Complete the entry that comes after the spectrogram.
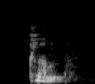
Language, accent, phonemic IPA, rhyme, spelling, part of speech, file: English, Southern England, /klɒmp/, -ɒmp, clomp, noun / verb, LL-Q1860 (eng)-clomp.wav
- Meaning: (noun) The sound of feet hitting the ground loudly; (verb) 1. To walk heavily or clumsily, as with clogs 2. To make some object hit something, thereby producing a clomping sound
